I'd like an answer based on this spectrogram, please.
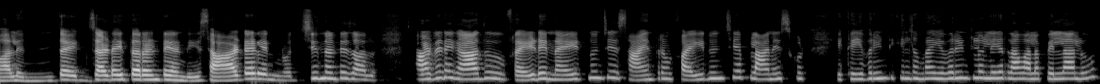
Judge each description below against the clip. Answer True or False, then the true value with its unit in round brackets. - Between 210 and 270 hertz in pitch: True (245 Hz)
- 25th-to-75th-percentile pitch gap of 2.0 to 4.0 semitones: False (4.6 semitones)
